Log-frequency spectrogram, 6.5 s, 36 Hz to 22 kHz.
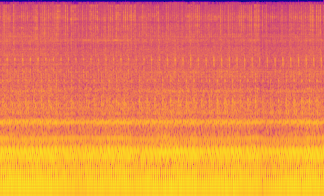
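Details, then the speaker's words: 1985 Toyota pickup 22R 2.4L carbureted, long sat: steady idle with light tapping about three or four a second; owner unsure if chain slap or piston slap, sound changes significantly with number two plug wire pulled; light knock at idle. "one thing i did uh notice earlier i've been trying to figure out if this is a chain slap or maybe piston slap and if you take uh number two off here there's a significant difference in sound"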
